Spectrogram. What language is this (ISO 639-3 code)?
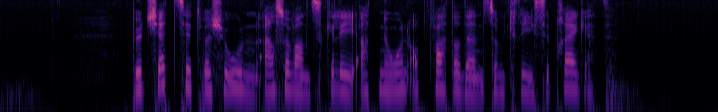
nor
